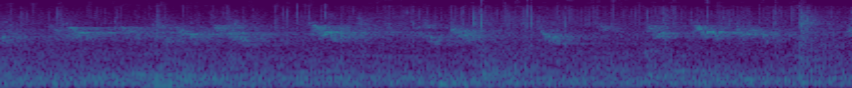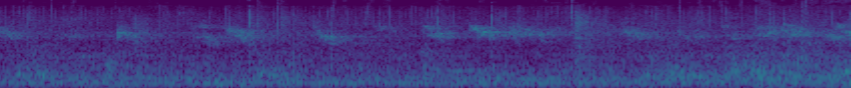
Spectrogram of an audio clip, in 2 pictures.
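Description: Small birds chirping: quick, faint, falling chirps repeated several times a second, over a soft background hush.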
